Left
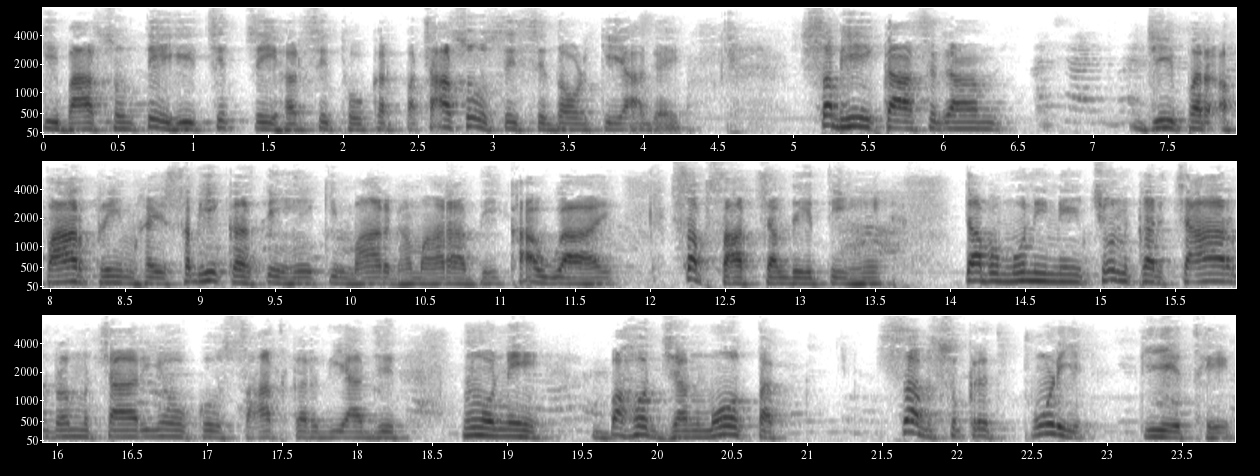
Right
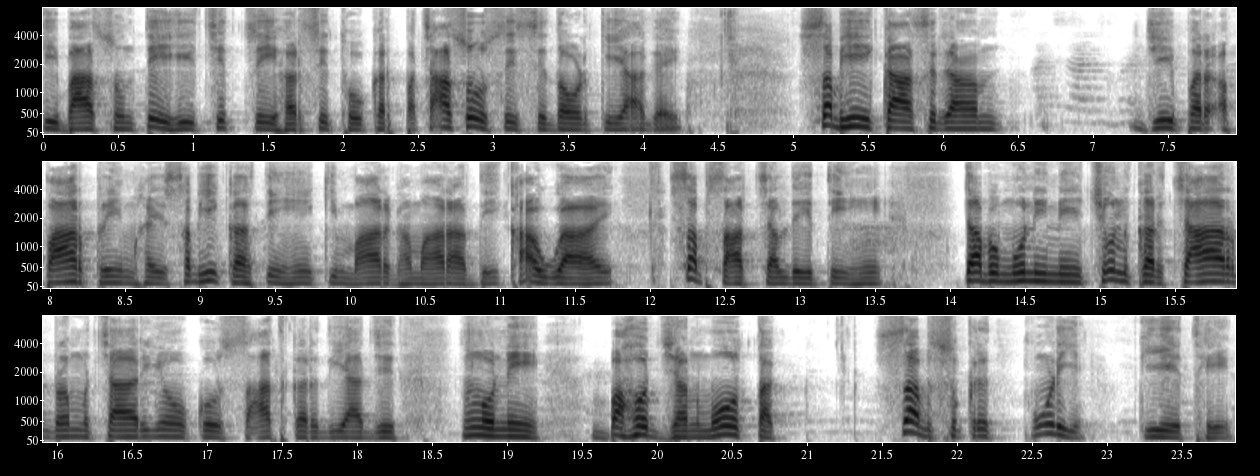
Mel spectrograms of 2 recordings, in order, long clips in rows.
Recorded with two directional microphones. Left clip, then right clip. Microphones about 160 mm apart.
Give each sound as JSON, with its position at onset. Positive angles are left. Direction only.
{"t": 0.0, "sound": "a man's voice", "side_deg": -50}
{"t": 7.3, "sound": "a man's voice", "side_deg": -45}
{"t": 23.2, "sound": "a man's voice", "side_deg": -45}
